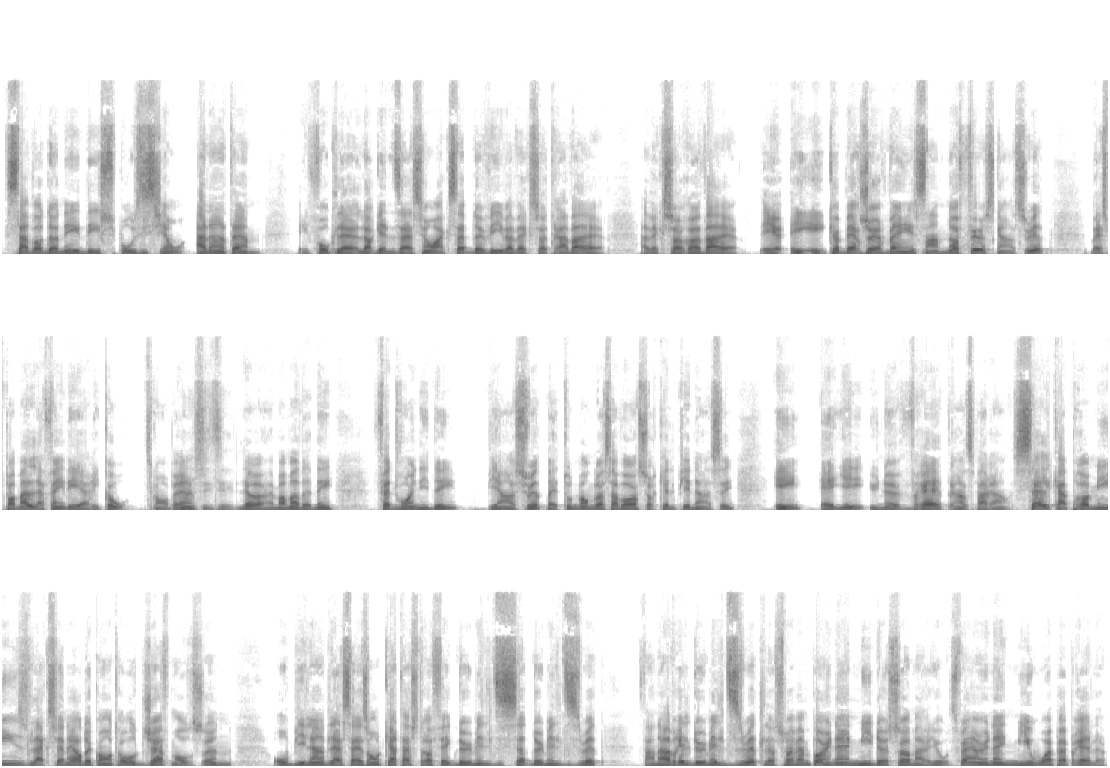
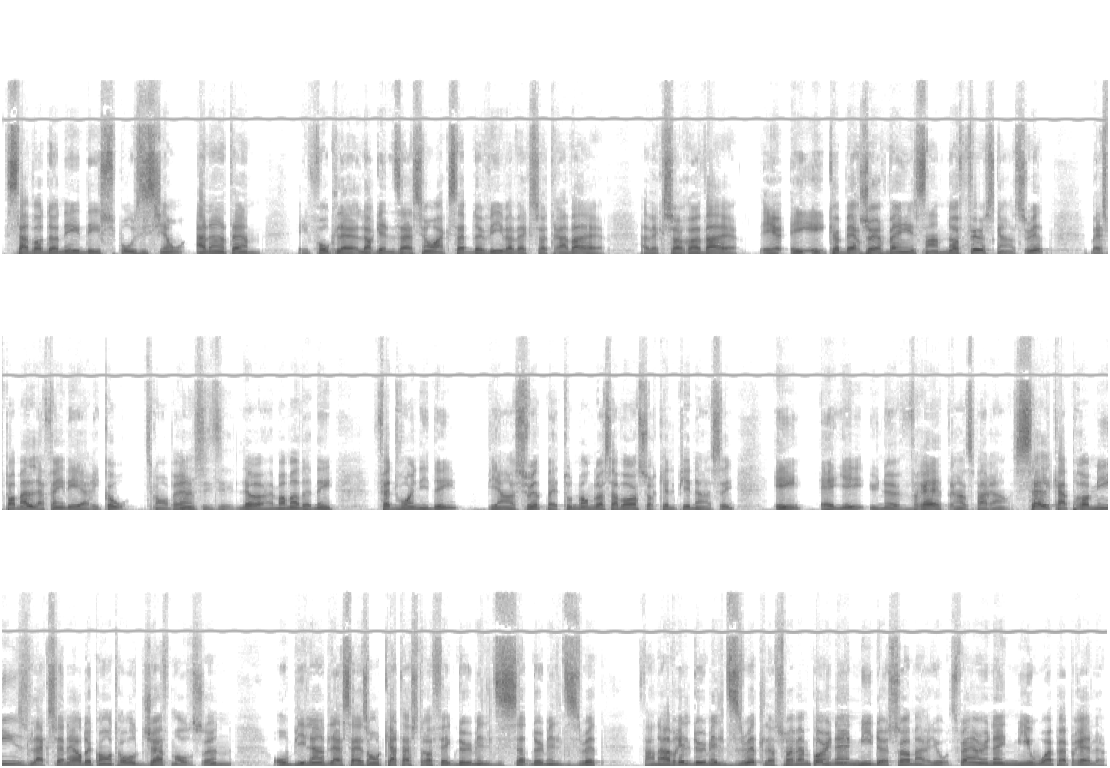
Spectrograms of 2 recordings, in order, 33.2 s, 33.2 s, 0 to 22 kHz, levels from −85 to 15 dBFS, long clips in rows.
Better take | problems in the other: first | high-pitched whine; faint; throughout; 12 kHz, 25 dB below the speech

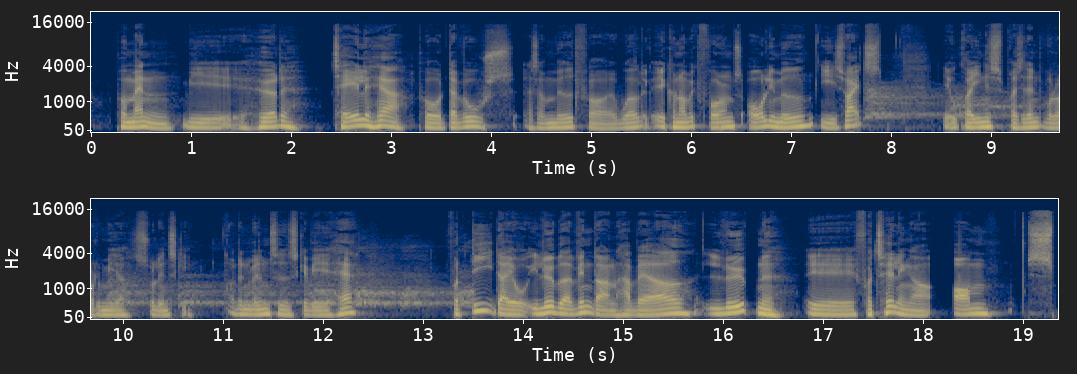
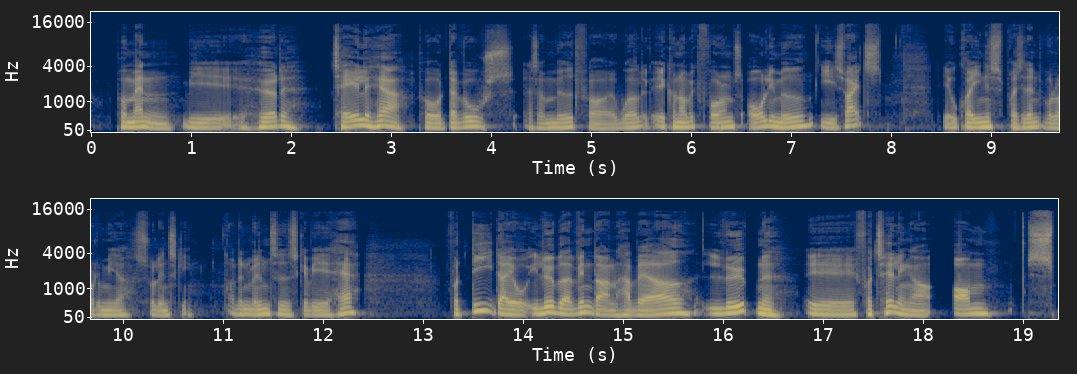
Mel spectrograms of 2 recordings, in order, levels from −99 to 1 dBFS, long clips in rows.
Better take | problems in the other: second | dog barking; faint; from 7.5 to 14 s; peak 10 dB below the speech

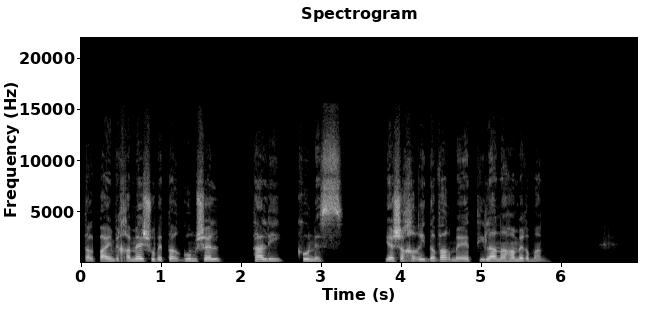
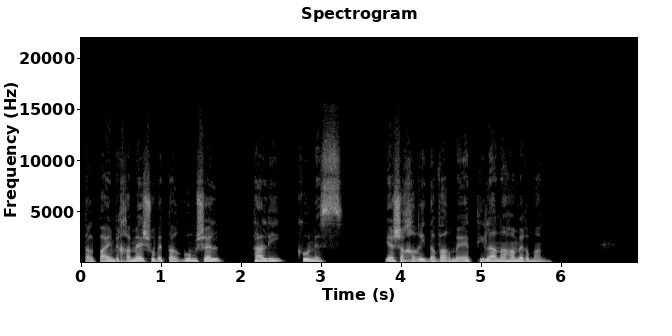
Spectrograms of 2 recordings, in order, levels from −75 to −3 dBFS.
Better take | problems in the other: second | thin; very; fading below 450 Hz

